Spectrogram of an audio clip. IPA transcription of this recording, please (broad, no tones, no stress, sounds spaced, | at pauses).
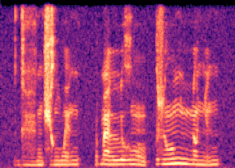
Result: ɡʱ æ̤ ŋ ɕ o̤ ŋ w ẽ ŋ | ɓ æ̃ lː u ɣ ũ | z ũː ŋ nː õ ɲ ĩ ŋ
